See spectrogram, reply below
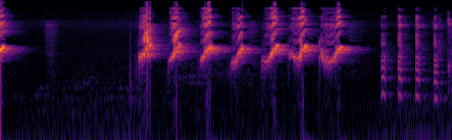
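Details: Pet talking parrot indoors gives a quick series of about seven sharp, high chirps rising and falling, followed by a faster burst of short clicks.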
